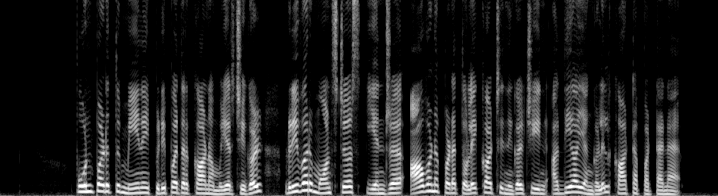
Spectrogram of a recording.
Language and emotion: Tamil, neutral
